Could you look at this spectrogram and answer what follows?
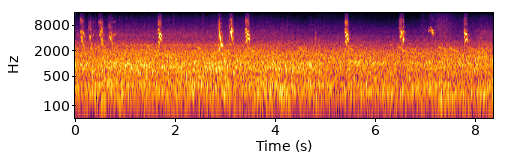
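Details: Sparrows trail a person for food near a community hall, 26 February 2023. Brief, bright chirps sound one or two at a time with irregular gaps, about nine in all, against constant low rumbling noise.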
